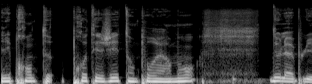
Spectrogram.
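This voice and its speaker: A man with a medium-pitched, calm voice speaks in a flat monotone, the sound dry and close with no echo, as music plays in the background. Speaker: gaming youtuber. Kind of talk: gameplay commentary. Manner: casual.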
